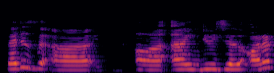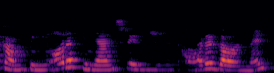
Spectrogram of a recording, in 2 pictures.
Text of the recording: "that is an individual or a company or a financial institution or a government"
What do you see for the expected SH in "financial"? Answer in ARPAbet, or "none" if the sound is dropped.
none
